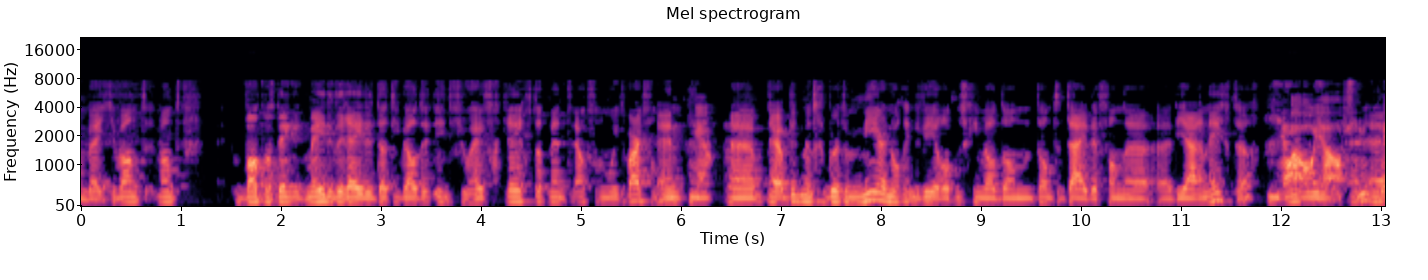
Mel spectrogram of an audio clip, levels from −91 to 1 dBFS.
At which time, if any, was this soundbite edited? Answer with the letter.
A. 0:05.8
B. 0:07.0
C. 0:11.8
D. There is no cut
A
